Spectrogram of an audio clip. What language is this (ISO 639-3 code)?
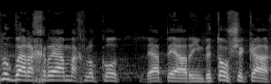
heb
